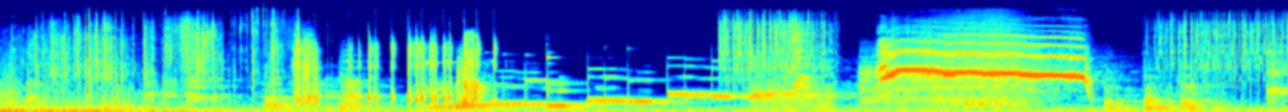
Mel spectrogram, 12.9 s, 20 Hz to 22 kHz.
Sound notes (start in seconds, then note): 7.2 teeth chattering; 8.7 screams; 11.4 shivering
